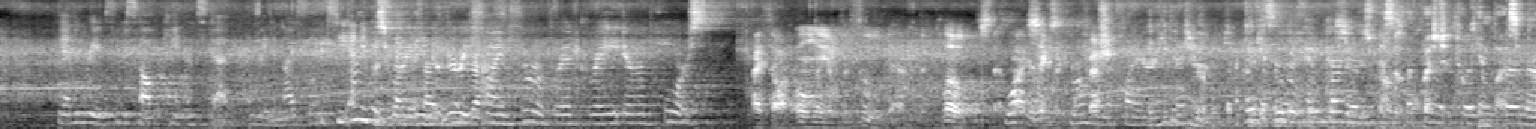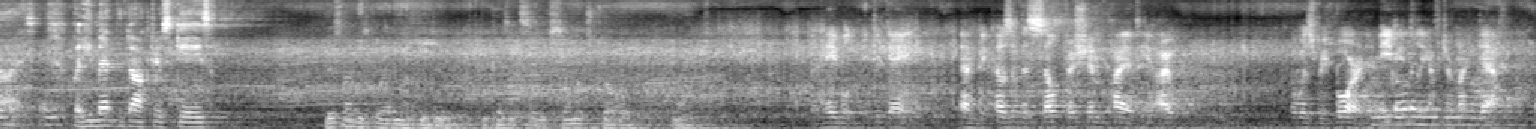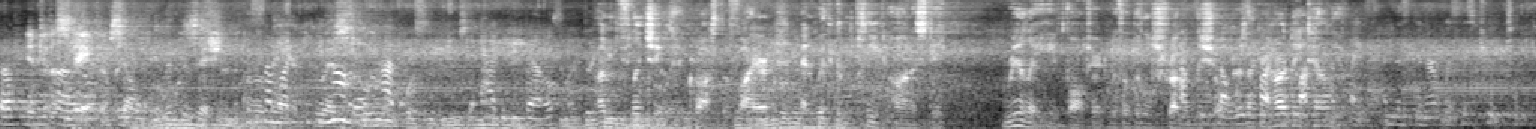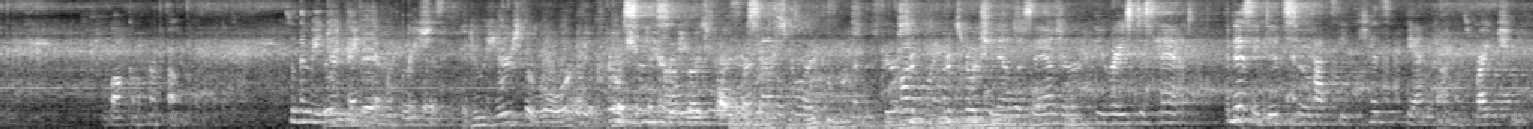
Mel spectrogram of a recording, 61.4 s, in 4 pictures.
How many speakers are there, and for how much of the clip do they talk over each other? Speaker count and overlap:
9, about 46%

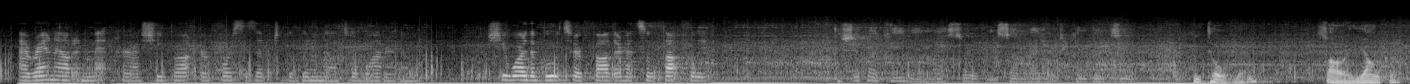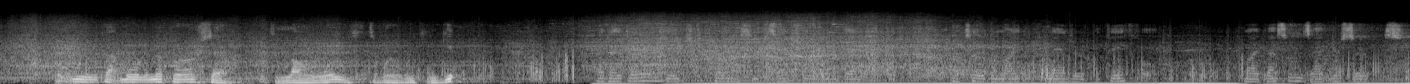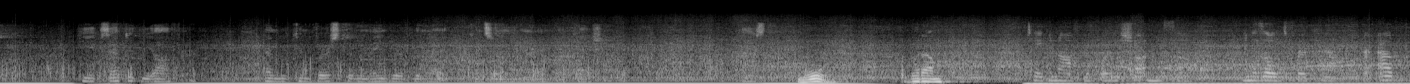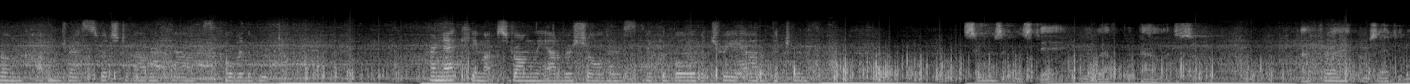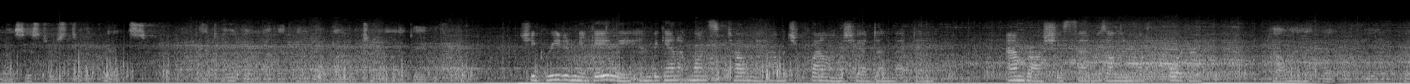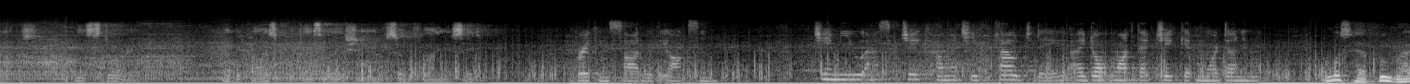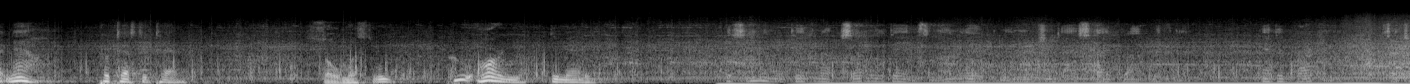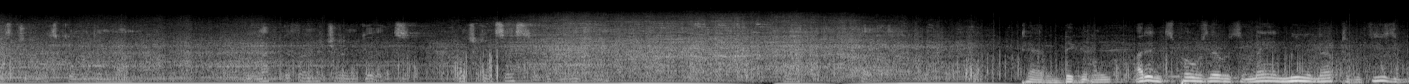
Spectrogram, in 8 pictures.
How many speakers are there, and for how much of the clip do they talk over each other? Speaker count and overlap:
3, no overlap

